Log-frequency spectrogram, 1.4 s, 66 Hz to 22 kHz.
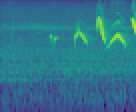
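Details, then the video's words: Golden-billed saltator song recorded in Esperanza, Santa Fe, Argentina, in 2020: a short phrase of clear, high whistled notes that dip and rise in a quick sequence, each louder than the last, over a faint steady background hiss. "Cantos de pájaros Pepitero de collar"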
